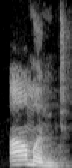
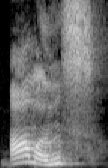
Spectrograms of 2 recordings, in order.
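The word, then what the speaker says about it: almond: सो इसे आलमंड या आलमंड नहीं कहना। मैंने बहुत बार देखा है। कई बार बहुत से बच्चे आइसक्रीम खाने के लिए जाते हैं। वो कहते हैं अंकल जी मुझे आलमंड वाली आलमंड वाली आइसक्रीम दे दो। आलमंड नहीं कहना। क्या कहना है? आमंड।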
